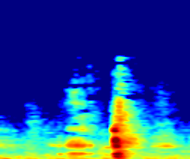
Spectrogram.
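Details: Young Japanese woman on a live stream, with sneezes that will not stop, gives a short breathy intake, then one sharp, explosive sneeze over background noise; she then asks viewers about hay fever.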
